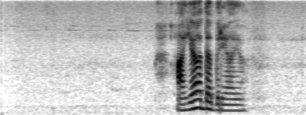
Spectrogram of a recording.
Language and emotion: Russian, neutral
